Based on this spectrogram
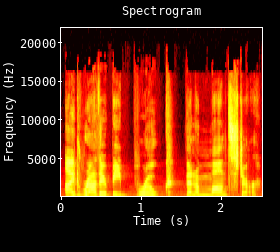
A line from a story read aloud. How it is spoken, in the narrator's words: Lou growled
